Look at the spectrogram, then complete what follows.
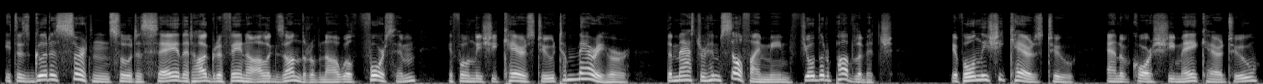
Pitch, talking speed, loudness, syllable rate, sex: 145 Hz, 185 wpm, -17 LUFS, 5.5 syllables/s, male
